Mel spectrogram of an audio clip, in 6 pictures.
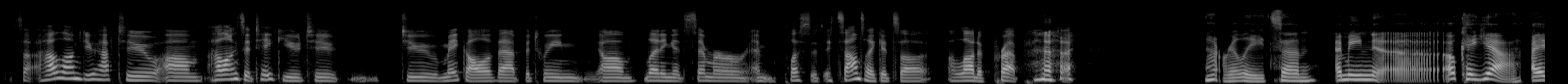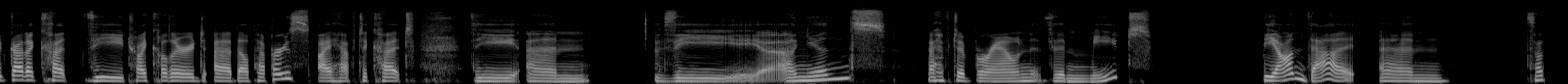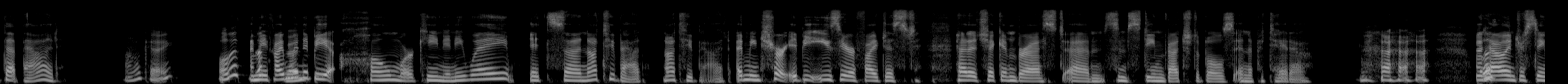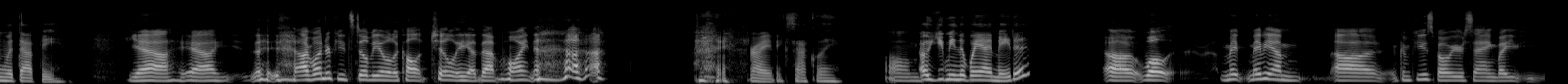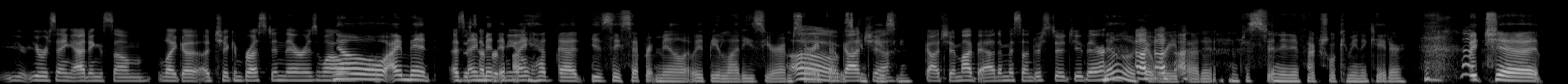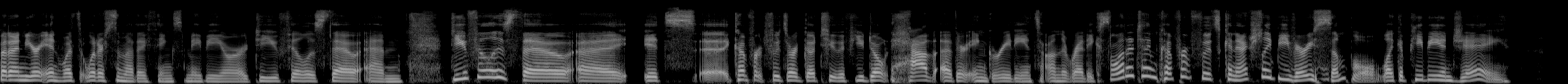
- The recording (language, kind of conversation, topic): English, unstructured, What are some simple, comforting recipes that make you feel nourished, and what stories or routines are behind them?
- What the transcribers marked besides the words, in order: chuckle; tsk; chuckle; chuckle; chuckle; laugh; chuckle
